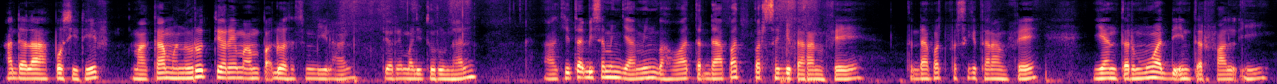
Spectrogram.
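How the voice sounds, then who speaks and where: A man giving a recorded math lecture, explaining step by step in a measured way and pausing often on fillers. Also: medium pitch, warm tone.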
